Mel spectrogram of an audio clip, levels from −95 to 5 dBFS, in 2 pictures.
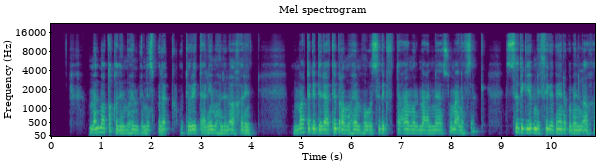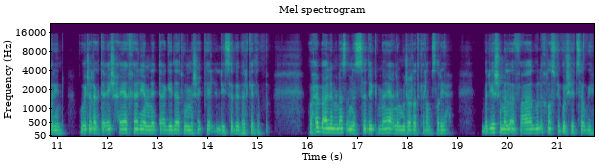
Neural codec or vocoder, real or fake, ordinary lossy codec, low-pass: none; real; Opus, 32 kbps; 14.4 kHz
